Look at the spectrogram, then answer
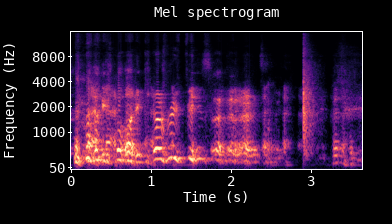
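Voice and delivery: laughing through the words, slow and high; can barely get it out for laughing; real laughter while retelling the line. Real, not acted. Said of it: "It's so great".

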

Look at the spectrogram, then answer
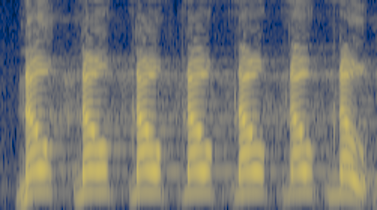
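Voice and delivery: rapid-fire string of high nopes; emphatic denial. Acted. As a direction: knock down every suggestion, high and insistent. Answers his own mock questions.

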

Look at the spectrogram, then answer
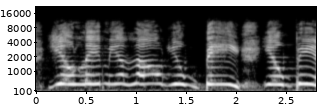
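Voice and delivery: high, drawn-out mock yell; retold yelling. Caught shoplifter yells at the store manager, retold high yell. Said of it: "I just hear her yelling out".

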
